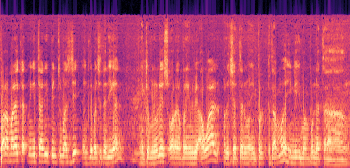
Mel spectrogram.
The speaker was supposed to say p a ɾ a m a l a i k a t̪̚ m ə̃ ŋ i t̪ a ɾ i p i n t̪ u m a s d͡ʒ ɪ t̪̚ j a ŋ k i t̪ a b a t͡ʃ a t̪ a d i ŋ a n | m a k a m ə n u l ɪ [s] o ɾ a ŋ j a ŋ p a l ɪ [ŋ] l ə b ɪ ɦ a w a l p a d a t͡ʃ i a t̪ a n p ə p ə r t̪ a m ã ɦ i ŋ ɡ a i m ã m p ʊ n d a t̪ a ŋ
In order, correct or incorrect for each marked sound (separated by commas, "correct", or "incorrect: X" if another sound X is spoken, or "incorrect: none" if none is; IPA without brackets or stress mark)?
correct, correct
